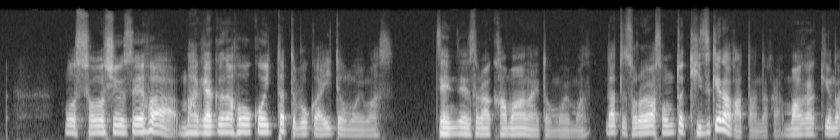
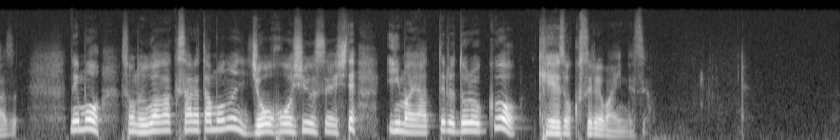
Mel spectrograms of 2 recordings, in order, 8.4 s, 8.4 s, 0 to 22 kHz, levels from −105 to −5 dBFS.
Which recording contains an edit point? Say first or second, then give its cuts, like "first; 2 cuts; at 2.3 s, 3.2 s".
second; 1 cut; at 5.3 s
